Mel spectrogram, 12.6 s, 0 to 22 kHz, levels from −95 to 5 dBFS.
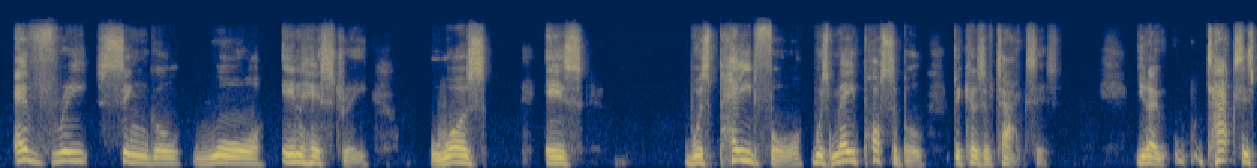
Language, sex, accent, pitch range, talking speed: English, male, British, 140-190 Hz, 90 wpm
